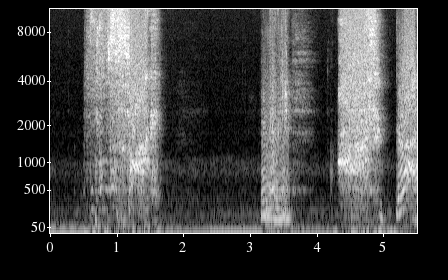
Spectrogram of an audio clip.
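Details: Adult deliberately inhales ground black pepper as a sneezing challenge, then gives three loud, explosive sneezes in quick succession in a small room; the camera mic distorts; sneezing.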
